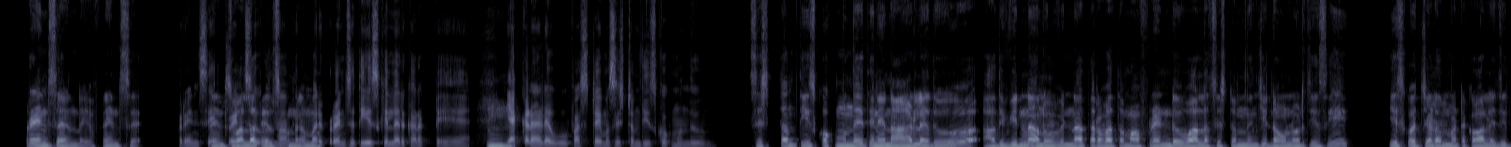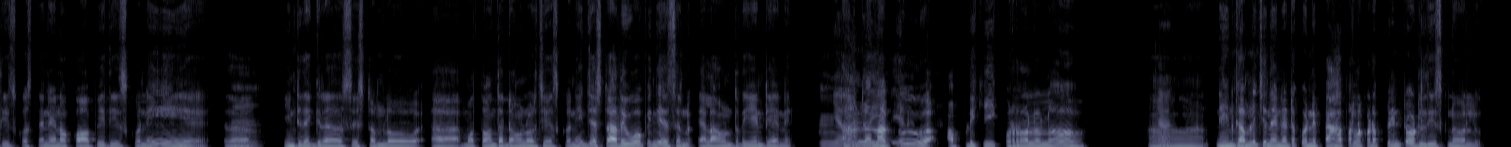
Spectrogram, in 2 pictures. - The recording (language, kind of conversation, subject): Telugu, podcast, కల్పిత ప్రపంచాల్లో ఉండటం మీకు ఆకర్షణగా ఉందా?
- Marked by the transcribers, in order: in English: "ఫ్రెండ్స్"; in English: "ఫ్రెండ్స్"; in English: "ఫ్రెండ్స్"; in English: "ఫ్రెండ్స్"; in English: "ఫస్ట్ టైమ్ సిస్టమ్"; in English: "సిస్టమ్"; in English: "సిస్టమ్"; in English: "డౌన్‌లోడ్"; in English: "కాపీ"; in English: "సిస్టమ్‌లో"; in English: "డౌన్‌లోడ్"; in English: "ఓపెన్"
